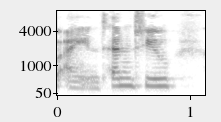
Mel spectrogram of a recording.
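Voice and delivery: ordinary delivery

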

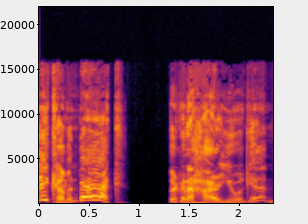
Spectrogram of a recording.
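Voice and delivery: excited exclamation.

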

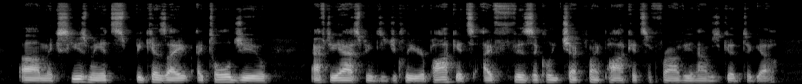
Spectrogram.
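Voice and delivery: ordinary delivery

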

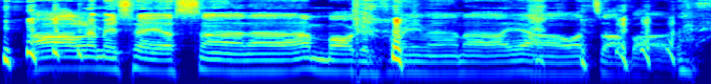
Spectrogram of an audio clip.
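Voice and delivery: put-on Southern rooster-style drawl. Showing an attempted Morgan Freeman voice that sounds like Foghorn Leghorn. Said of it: "like Morgan Freeman and Foghorn Leghorn had".

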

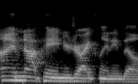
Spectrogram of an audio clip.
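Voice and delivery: mock blunt, flat delivery. Retelling refusing to pay a customer's dry cleaning bill: imitating a blunt refusal. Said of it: "just straight up".

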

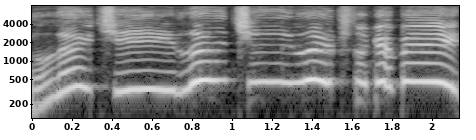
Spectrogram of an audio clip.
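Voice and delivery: mock very high, stretched-out calling scream. Speaker recalls standing by the cameraman during a photo shoot; retelling a scream.

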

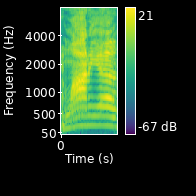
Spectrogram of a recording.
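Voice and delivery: put-on loud shout. Imagining someone calling down the hall: imitating someone shouting. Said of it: "You'd have to shout very loud".

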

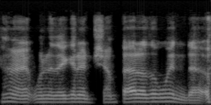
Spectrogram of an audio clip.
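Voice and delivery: utterly uninterested, bored, unbothered delivery. Retelling a movie scene where Lee waits by the door: imitating Bruce Lee sounding bored. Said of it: "looking so bored, like".

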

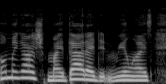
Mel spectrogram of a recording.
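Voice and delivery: plain

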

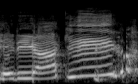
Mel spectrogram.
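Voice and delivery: booming dwarf voice. A dwarf calls out across the dining hall in a booming dwarf voice. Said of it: "booming voice that goes".

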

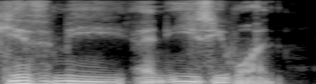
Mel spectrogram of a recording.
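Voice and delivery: put-on whisper. Retelling a daughter's request before charades: imitating Erica's whisper. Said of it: "she whispered to me, she goes".

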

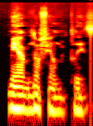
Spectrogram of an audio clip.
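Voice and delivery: hushed, very quiet, serious and businesslike. Retelling a man who turned serious and asked her not to film: very quiet. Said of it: "Like very quiet".

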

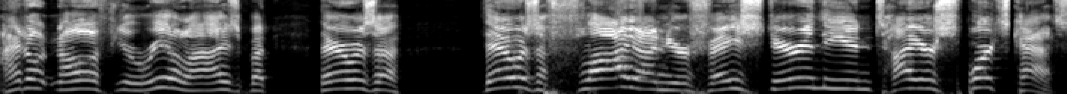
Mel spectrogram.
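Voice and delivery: put-on elderly woman's voice. Sportscaster retelling an older woman caller's voicemail, in her older woman's voice. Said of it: "or she said it like this, she's older".

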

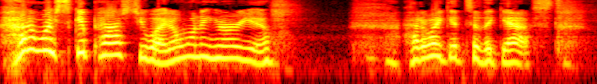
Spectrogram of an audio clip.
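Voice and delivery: high, loud, exasperated voice. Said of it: "And she's like".

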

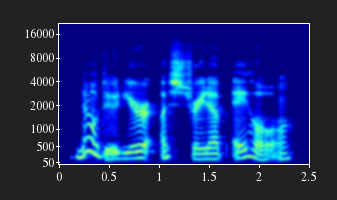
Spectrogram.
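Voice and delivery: ordinary talk, nothing marked

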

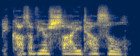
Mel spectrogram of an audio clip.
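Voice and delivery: confiding stage whisper. Retelling what the catering manager said in the lunch queue: imitating someone half-whispering. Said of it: "and then he kind of whispered".

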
